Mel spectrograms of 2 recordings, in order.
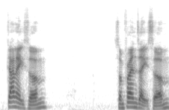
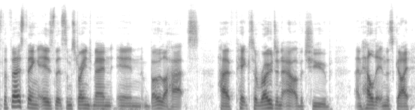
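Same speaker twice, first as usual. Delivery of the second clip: usual speaking voice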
